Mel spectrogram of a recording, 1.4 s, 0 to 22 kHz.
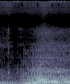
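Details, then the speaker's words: Lada Vesta 1.6 after repair of shaking and misfire on cylinders 1 and 2, cause turned out minor: short throttle blip rises smoothly from low rumble and settles without stumble; normal revving. "Chotki gaz ko'tarishlari. Akalar, mashinamiz muammosi arzimagan narsadan chiqdi."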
